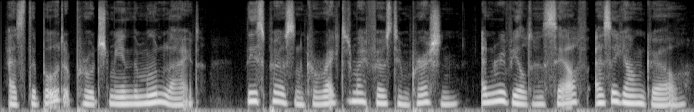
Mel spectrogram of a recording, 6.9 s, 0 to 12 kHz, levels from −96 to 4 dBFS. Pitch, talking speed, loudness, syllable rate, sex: 185 Hz, 180 wpm, -17 LUFS, 5.3 syllables/s, female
